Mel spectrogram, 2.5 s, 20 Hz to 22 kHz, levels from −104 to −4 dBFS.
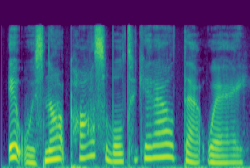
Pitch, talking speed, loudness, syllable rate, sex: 220 Hz, 215 wpm, -18 LUFS, 4.7 syllables/s, female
